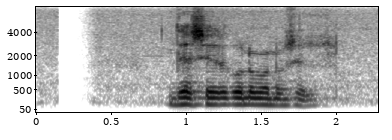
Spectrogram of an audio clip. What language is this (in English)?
Bangla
